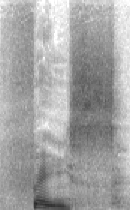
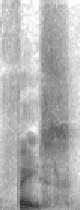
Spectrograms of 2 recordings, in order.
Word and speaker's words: face: un sonido porque es una e muda la es silenciosa Face miren que está ella al final no se lee no se dice nie ni nada se queda acá Face Care aquí camura la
